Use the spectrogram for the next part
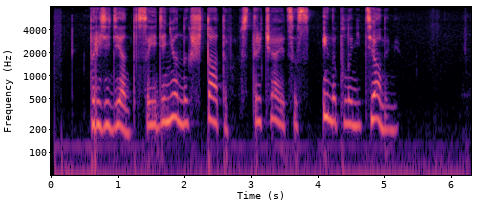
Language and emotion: Russian, positive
